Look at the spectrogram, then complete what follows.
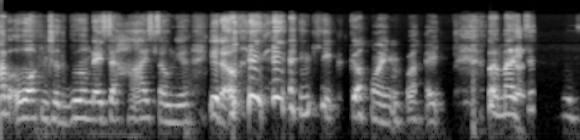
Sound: laughs

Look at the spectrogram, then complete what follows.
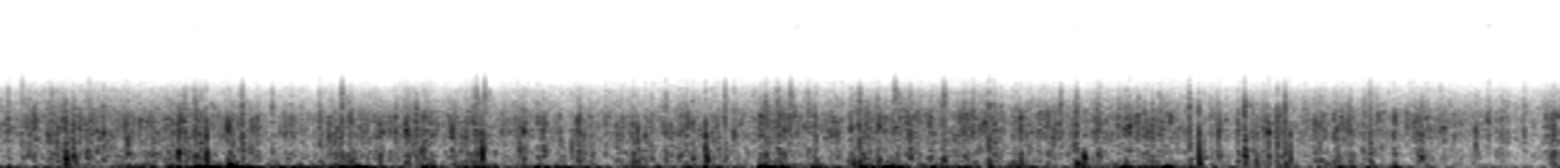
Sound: rain on tarp

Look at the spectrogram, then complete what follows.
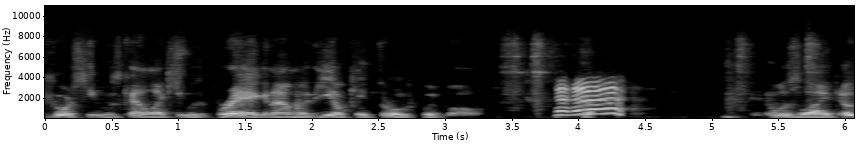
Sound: laughter

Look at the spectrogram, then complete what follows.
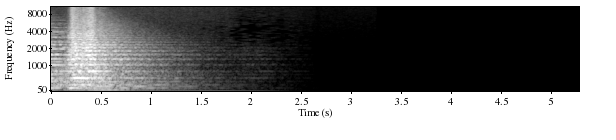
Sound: no sound

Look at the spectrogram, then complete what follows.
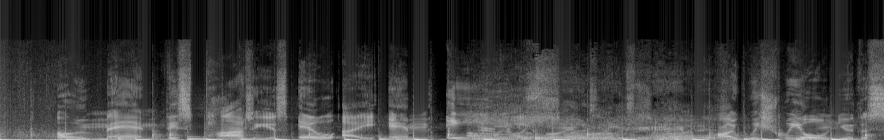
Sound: murmurs of agreement

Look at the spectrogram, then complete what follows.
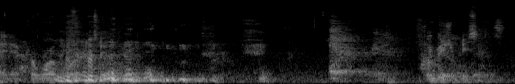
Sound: board members laughing

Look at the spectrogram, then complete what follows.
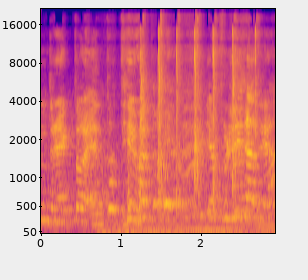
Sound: seal clap

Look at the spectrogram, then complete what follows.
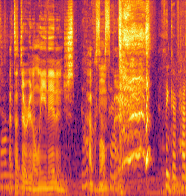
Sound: laughs

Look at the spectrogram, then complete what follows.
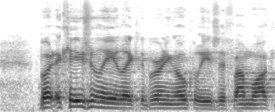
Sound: none

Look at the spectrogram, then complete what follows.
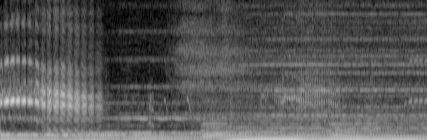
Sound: bird chirping

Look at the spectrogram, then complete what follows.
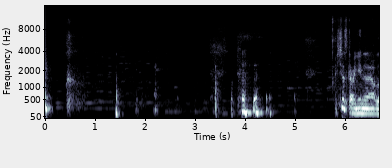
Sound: laughing; quiet giggling

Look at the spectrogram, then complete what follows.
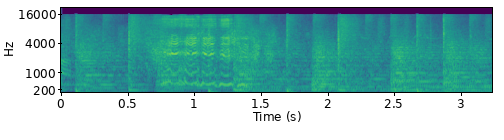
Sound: laughing

